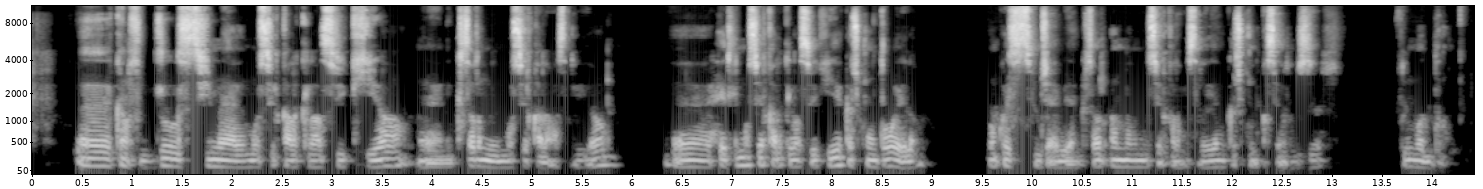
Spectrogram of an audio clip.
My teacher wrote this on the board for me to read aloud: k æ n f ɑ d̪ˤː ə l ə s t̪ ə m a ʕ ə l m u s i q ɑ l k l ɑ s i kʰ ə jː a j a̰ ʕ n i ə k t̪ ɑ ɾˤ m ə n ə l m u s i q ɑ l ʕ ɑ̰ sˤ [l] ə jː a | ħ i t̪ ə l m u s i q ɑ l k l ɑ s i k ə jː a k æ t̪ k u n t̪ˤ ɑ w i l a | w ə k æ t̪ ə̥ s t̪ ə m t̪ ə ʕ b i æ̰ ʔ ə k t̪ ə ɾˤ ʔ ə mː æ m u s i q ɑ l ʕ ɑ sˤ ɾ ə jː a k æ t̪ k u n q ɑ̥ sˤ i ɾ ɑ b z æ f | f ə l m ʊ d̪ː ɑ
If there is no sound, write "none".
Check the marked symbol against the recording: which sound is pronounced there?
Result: ɾ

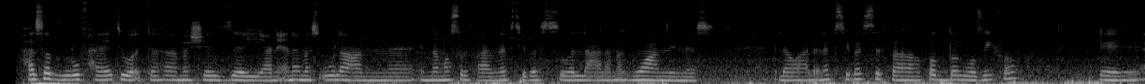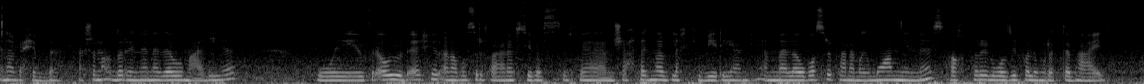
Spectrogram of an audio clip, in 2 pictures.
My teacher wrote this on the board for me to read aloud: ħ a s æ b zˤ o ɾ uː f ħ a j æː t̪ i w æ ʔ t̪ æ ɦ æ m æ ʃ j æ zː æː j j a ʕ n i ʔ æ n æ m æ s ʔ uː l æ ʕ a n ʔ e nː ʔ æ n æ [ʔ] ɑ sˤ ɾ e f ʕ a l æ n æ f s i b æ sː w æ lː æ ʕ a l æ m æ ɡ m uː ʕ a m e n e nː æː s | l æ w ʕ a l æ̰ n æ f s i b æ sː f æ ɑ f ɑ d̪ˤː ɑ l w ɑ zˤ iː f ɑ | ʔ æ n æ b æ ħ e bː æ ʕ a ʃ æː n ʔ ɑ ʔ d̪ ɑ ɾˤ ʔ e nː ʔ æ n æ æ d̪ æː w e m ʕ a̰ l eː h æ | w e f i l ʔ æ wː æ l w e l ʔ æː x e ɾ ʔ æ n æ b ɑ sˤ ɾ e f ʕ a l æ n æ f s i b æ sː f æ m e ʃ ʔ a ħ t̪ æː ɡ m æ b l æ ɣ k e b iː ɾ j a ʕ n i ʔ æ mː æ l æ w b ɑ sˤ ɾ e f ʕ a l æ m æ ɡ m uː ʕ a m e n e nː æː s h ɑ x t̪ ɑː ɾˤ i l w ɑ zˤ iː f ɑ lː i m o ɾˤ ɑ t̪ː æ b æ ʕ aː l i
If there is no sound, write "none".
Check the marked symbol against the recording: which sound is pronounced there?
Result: ʔ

